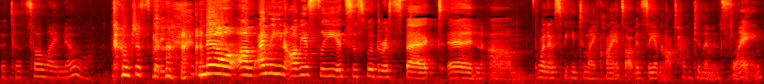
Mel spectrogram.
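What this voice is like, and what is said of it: Heavy Salvadoran accent. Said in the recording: “But I still speak with a heavy accent... You do... you can speak with a heavy accent... Salvadorians”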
